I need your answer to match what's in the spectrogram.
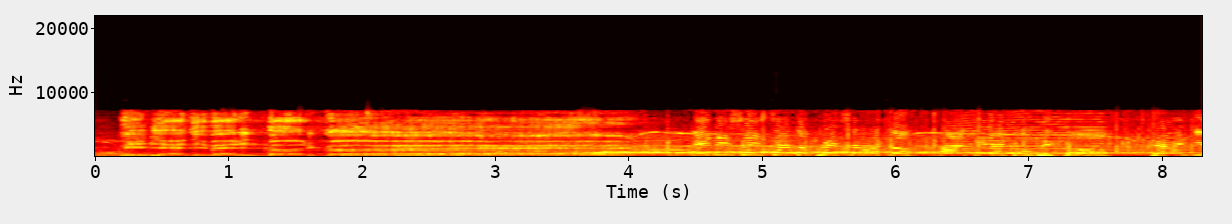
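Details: Man deliberately burp-talking before a jury: long, drawn-out belches shaped into Italian speech, with crowd noise and music behind; burping.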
